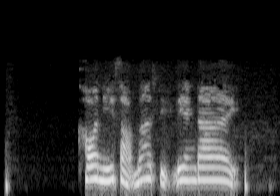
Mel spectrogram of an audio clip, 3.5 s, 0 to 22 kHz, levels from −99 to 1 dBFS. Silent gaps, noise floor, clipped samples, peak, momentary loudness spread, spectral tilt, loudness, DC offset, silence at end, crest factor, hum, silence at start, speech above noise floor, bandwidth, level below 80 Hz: none; -84 dBFS; under 0.1%; -2 dBFS; 14 LU; -10 dB/octave; -17 LUFS; under 0.1%; 0.4 s; 16 dB; none; 0.05 s; 68 dB; 4.5 kHz; -54 dBFS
